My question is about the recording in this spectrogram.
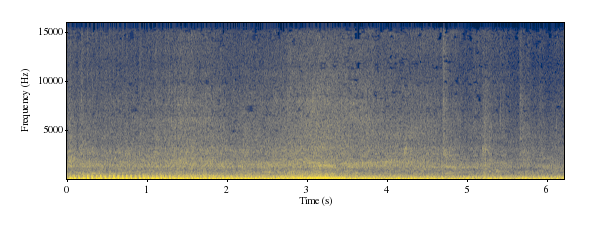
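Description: Motorbike and tuk-tuk traffic on a wet city street, with a small motorbike engine running close by that fades after about four seconds.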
